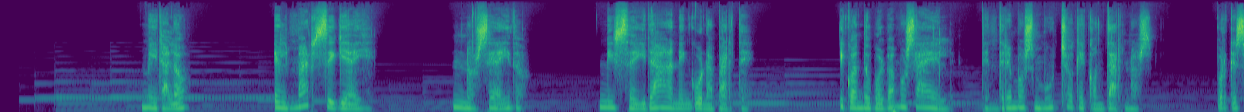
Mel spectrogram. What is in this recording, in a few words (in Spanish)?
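generico España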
